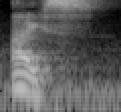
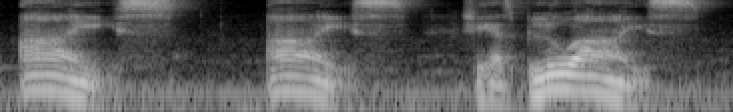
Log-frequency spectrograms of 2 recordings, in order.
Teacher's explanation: el largo de I sigue siendo el mismo que en la palabra ojos y no el mismo de la palabra hielo.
